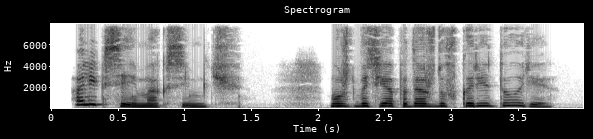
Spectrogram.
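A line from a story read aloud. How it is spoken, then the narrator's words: Timid speech. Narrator (Russian): Робко проговорила женщина с косами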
